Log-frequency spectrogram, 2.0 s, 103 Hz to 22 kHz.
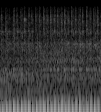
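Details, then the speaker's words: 1982 BMW R100RT boxer twin warmed a couple of minutes, choke off, microphone on person: even low thumping, every beat matched, no misses or knocks; quiet, smooth, healthy idle. "throttle response is great it idles super smooth you can see I'll twist the throttle a little bit for you and it just hums right along"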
